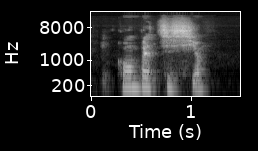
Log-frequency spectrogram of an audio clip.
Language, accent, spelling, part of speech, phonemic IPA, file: French, Canada, combattissions, verb, /kɔ̃.ba.ti.sjɔ̃/, LL-Q150 (fra)-combattissions.wav
- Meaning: first-person plural imperfect subjunctive of combattre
